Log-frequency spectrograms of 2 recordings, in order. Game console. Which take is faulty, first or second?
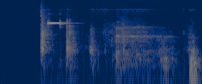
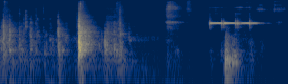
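second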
